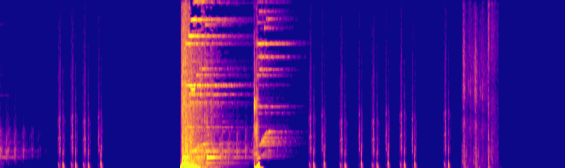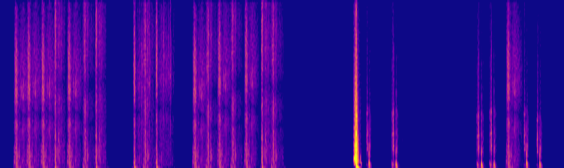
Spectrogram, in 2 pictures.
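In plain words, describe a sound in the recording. Game footsteps patter quickly across blocks.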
